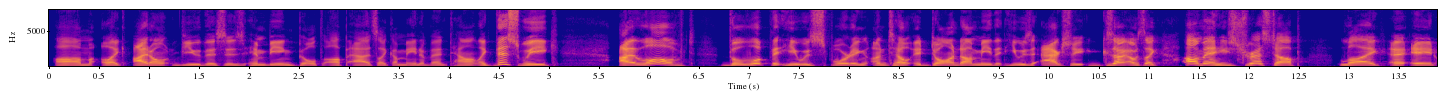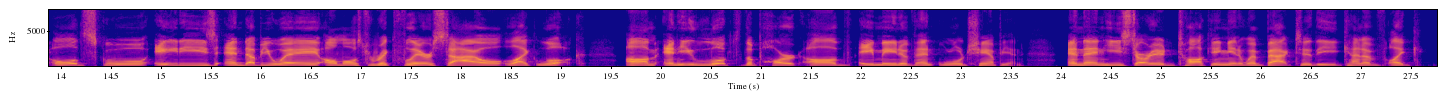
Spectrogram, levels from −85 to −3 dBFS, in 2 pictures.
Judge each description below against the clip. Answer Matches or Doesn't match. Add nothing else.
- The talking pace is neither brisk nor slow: Matches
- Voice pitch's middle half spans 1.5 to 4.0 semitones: Doesn't match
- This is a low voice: Doesn't match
